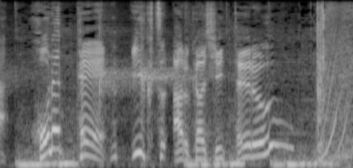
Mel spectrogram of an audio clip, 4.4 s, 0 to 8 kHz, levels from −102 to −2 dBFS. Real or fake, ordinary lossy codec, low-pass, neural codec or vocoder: real; none; none; none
